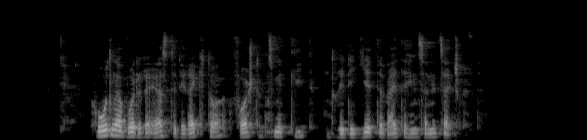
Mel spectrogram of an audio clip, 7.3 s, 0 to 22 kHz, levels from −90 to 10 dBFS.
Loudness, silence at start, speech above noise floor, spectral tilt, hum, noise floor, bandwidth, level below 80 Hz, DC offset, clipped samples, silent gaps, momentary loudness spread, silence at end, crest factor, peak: -36 LUFS; 1.15 s; over 55 dB; -6 dB/octave; none; under -90 dBFS; 8.6 kHz; -80 dBFS; under 0.1%; under 0.1%; none; 14 LU; 1.6 s; 20 dB; -18 dBFS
